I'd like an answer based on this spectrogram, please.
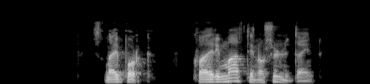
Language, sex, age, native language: Icelandic, male, 40-49, Icelandic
